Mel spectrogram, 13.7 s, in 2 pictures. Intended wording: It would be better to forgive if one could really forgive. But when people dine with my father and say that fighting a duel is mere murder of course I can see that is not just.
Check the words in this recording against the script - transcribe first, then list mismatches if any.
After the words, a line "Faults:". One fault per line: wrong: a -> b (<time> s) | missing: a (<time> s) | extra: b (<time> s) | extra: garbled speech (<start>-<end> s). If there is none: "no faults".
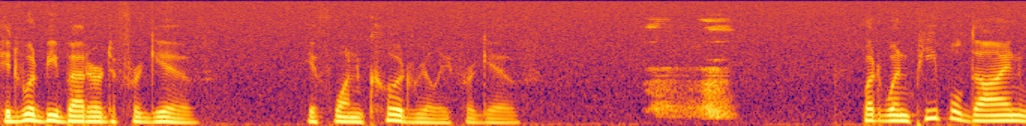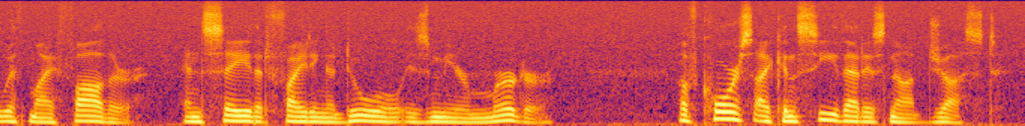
It would be better to forgive if one could really forgive. But when people dine with my father and say that fighting a duel is mere murder of course I can see that is not just.
Faults:
no faults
